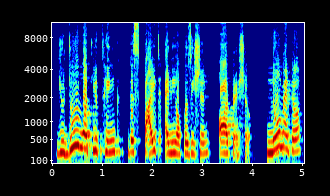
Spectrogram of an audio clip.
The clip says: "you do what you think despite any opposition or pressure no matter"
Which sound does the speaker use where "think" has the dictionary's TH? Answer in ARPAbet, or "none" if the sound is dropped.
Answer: T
